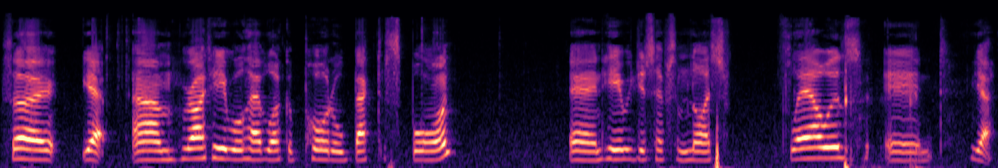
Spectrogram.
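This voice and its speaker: A young woman with a slight cold, slowly touring her game server with many pauses and fillers. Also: mid-range voice, little pitch movement, clear, resonant tone. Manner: hesitant, many ums, slow and rambling. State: slight cold, runny nose and cough. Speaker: server owner giving a tour. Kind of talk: casual gameplay commentary. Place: home room at a computer. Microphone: desk mic near the keyboard, typing audible.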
